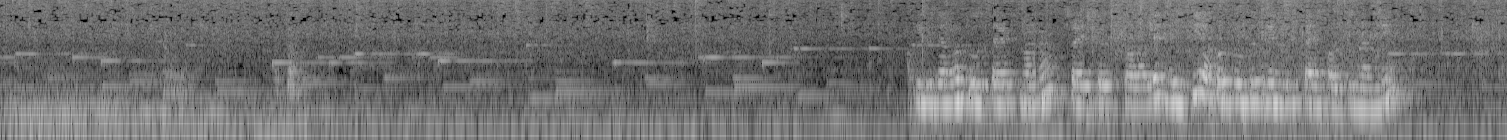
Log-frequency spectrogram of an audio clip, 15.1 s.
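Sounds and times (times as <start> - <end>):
background music: 0.0 - 15.0
onion rings sizzling in hot oil: 0.0 - 15.0.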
